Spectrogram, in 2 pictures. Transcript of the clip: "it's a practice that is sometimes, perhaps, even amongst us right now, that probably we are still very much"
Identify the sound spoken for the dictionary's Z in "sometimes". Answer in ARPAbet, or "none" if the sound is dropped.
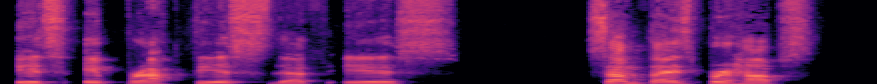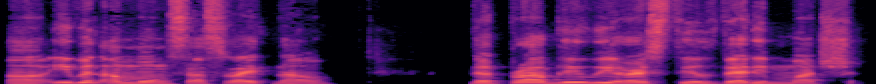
S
